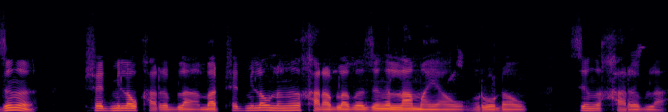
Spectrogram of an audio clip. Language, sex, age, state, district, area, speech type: Bodo, male, 30-45, Assam, Baksa, rural, spontaneous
